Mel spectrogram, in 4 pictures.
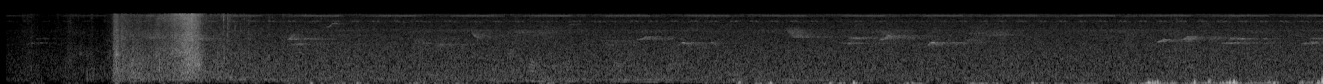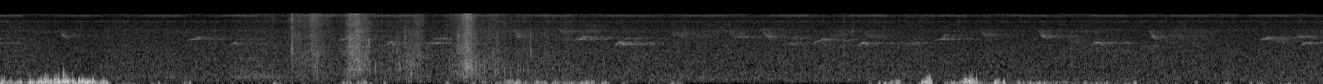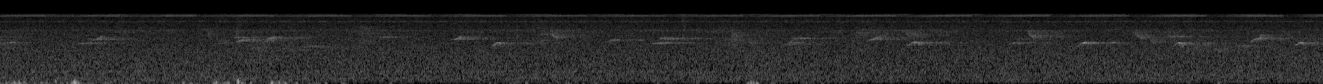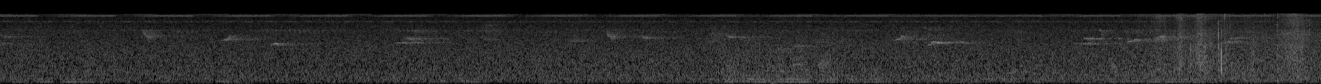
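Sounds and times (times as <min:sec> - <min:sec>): small birds chirping: 0:00.1 - 0:40.1, 0:43.6 - 0:52.9
steady hiss: 0:00.1 - 0:52.9.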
